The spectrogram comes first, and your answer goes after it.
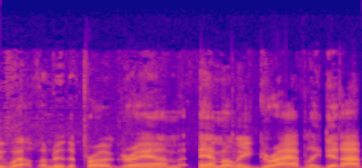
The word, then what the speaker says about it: Gravlee: We welcome to the program Emily Gravlee. Did I pronounce it correct, Emily? Is it Gravlee or Gravely? It is Gravely. You pronounced it perfectly.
